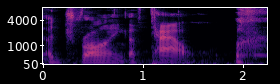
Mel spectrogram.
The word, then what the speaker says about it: Tao: Oh, I said Pow, not Tao, but yeah. Oh, Pao. No Tao. Oh. No, you're right. I pronounced it wrong.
